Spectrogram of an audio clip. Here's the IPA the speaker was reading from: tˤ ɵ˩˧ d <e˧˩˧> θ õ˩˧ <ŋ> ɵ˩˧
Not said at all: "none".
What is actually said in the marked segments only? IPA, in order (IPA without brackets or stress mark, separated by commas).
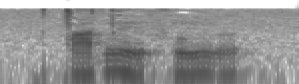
ẽ˧˩˧, ŋ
